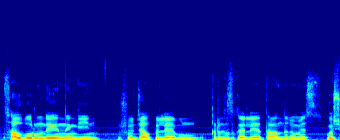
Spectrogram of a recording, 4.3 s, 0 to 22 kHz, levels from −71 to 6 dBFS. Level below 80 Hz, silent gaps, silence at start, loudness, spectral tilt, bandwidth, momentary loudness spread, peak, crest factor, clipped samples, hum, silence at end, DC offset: -56 dBFS; none; 0.05 s; -22 LUFS; -6 dB/octave; 11 kHz; 12 LU; -2 dBFS; 18 dB; under 0.1%; none; 0 s; under 0.1%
